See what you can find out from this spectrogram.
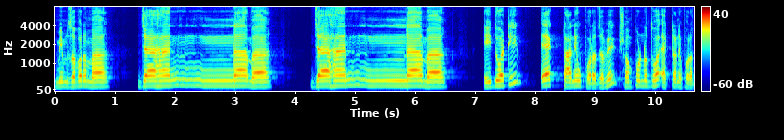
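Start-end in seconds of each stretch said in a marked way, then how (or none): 1.4-6.5 slow, sung-out জাহান্নামা with a held final a; melodic recitation. Shown as a demonstration. Teacher shows the unpaused reading, chanting. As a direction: chant জাহান্নামা long, flowing into the next word. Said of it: "না থামলে জাহান্নামা".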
